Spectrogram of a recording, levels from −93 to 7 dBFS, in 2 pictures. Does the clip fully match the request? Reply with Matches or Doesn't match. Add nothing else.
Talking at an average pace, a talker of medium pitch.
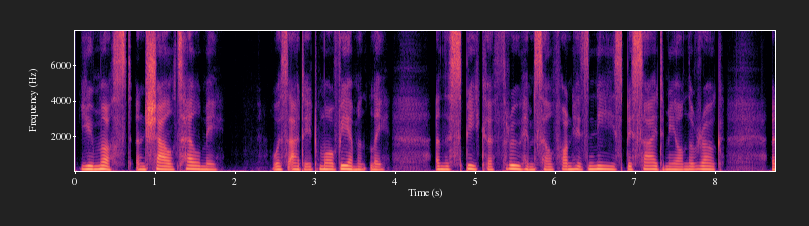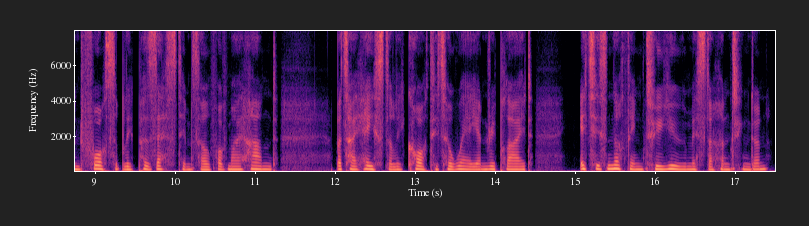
Matches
